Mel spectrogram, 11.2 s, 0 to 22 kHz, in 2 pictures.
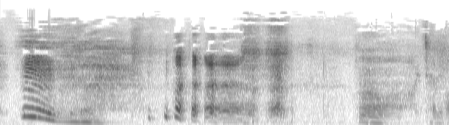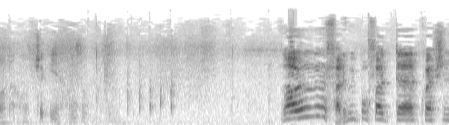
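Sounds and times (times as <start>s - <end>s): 
breathy wheezy exhales: 0.0s - 1.8s, 3.0s - 4.9s
speech: 0.2s - 1.4s, 2.2s - 3.6s, 4.5s - 7.1s, 9.1s - 11.2s
person yawning in an exaggerated vocalized way: 0.2s - 1.8s, 4.5s - 5.1s.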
